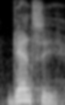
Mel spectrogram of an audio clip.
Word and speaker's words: Ganci: said here so my my name is gansy it's spelled Gan CI and to some of you that might sound Italian and I have been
